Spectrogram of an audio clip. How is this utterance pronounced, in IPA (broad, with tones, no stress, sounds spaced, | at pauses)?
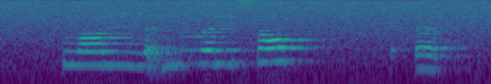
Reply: k w ɔ˧ n ŋ ə̰˧˥ n v ə˧ n s ɔ˦˥ p̚ | ʔ ə˨˩ p̚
